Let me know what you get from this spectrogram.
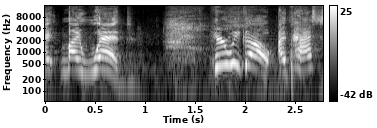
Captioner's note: sighing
